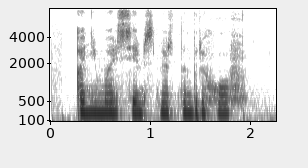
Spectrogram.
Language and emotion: Russian, neutral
